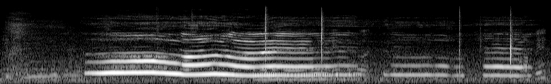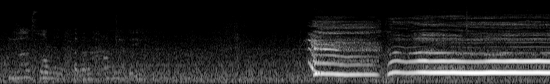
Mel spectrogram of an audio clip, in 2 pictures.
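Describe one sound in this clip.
A young woman speaks loudly and with animation nearby.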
